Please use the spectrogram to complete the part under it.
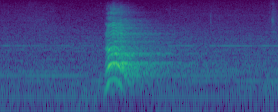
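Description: A man shouts a short command through a loudspeaker outdoors.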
